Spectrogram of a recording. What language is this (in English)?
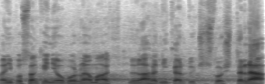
Czech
